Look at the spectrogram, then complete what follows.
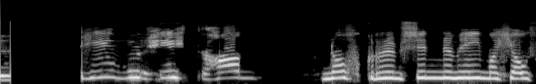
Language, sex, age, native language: Icelandic, male, 11, Icelandic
